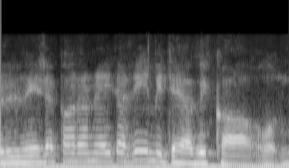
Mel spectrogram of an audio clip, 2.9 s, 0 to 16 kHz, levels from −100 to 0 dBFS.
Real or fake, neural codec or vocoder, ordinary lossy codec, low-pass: fake; codec, 16 kHz, 4 kbps, X-Codec, WavLM features, trained on Multilingual LibriSpeech; none; 7.2 kHz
